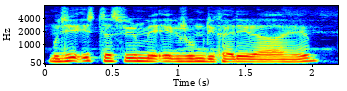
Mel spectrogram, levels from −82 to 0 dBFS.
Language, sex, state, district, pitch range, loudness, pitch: Hindi, male, Arunachal Pradesh, Papum Pare, 135-160 Hz, -11 LUFS, 145 Hz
